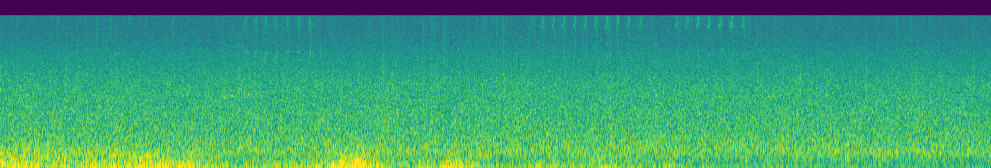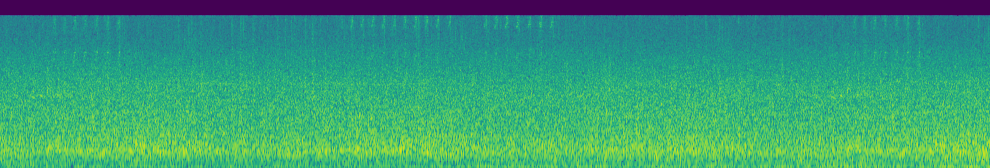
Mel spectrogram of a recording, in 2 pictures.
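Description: Steady rain falling, with a few low rumbles of distant thunder in the first several seconds that die away, leaving an even downpour.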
